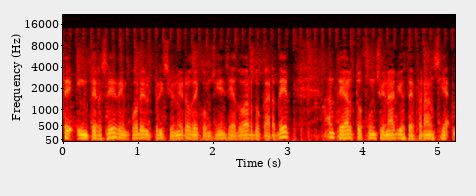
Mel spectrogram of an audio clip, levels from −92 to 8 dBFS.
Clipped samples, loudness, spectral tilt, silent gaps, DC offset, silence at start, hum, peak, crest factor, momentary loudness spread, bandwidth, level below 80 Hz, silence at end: under 0.1%; -30 LUFS; -6.5 dB/octave; none; under 0.1%; 0 s; none; -14 dBFS; 16 dB; 4 LU; 14.5 kHz; -52 dBFS; 0 s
